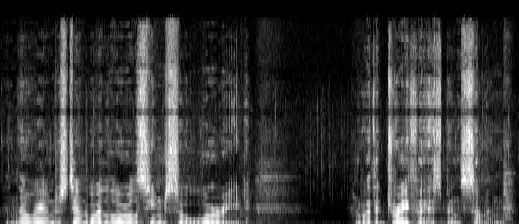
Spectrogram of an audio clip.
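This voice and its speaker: An actor playing an earnest, composed young nobleman in a video game, speaking in a formal, measured way. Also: low voice, expressive, a little mellow, long reverb tail. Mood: concerned, courteous. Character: young nobleman, count's son with druid leanings, earnest and composed. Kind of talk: scripted video game dialogue.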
